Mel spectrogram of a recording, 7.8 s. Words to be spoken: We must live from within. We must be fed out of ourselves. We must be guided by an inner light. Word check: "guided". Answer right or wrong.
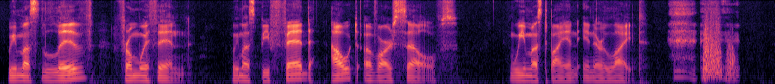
wrong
